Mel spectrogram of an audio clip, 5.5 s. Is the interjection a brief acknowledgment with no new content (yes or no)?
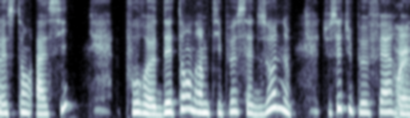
yes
